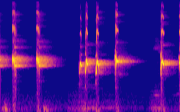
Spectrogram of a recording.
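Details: Sooty-headed bulbul, lure recording in 'ropel' style to make bulbuls respond: single clear whistled notes with long ringing tails, spaced irregularly, some in quick pairs.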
